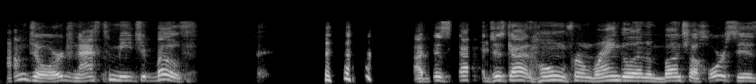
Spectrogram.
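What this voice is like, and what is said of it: Exaggerated Texas accent. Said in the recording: “crazy like Texas accent ... That is a very authentic Texas accent”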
